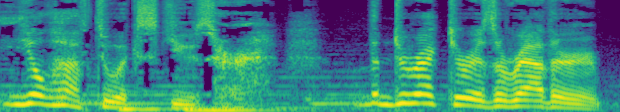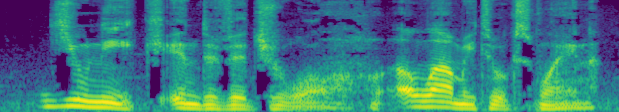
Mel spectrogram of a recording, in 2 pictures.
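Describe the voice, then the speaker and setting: Timid young undertaker, swooping pitch. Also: male voice, sing-song, normal speed, creaky, over music. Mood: calm, apologetic. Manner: stammering, formal, jumpy. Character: timid, polite young male rookie undertaker, easily spooked. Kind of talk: video game character dialogue.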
